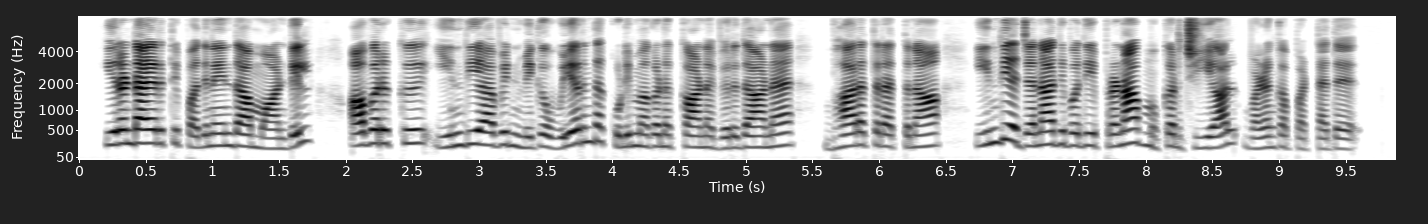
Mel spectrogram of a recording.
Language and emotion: Tamil, neutral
